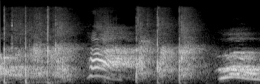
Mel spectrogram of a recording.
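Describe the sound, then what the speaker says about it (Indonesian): Children in an elementary school classroom perform a rhythmic spirit clap, short patterned bursts of hand claps mixed with a teacher's and children's chanting voices, loud and close. "Kita tepuk semangat dulu, tepuk semangat."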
